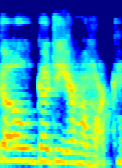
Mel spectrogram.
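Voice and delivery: normal talking voice

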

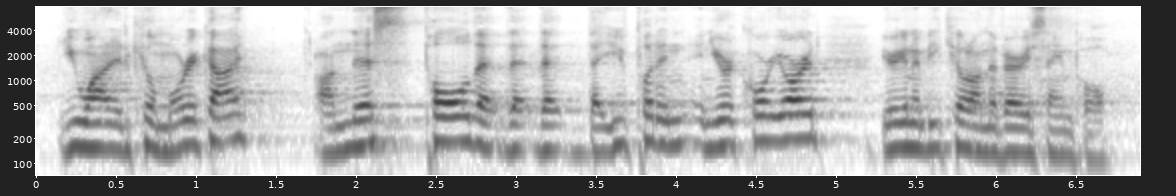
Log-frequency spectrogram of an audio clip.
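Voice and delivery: ordinary talk, nothing marked

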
